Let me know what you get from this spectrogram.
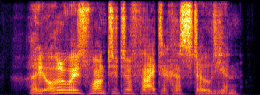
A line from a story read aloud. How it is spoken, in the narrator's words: snarled Suba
